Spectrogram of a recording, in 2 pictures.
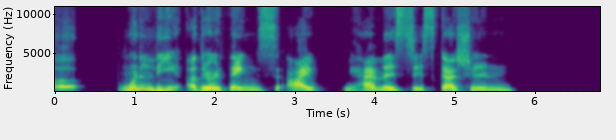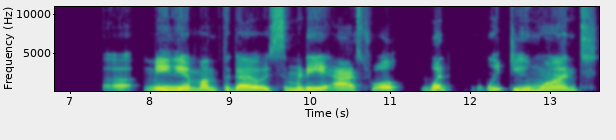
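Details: Ataxic dysarthria in a woman with Friedreich's ataxia, a rare, genetic, progressive disease diagnosed at age 16; she reports longstanding voice issues.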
